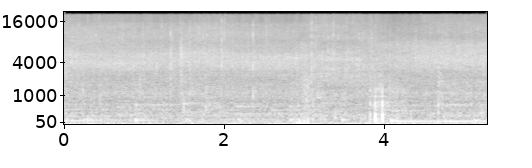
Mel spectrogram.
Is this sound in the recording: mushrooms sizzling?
yes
